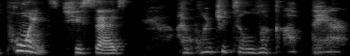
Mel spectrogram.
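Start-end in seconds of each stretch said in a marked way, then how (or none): 1.8-3.4 hushed, softer whisper; secret whisper. Retold or imitated. Coordinator points secretly at balcony.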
